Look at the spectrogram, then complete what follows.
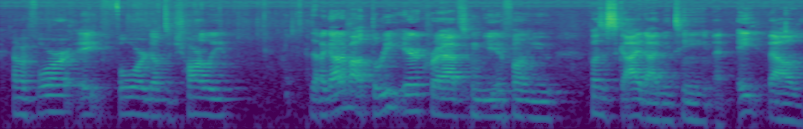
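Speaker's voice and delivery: ordinary talk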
